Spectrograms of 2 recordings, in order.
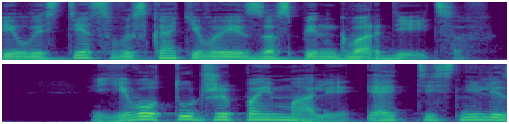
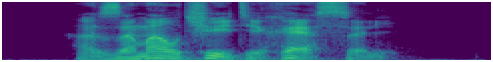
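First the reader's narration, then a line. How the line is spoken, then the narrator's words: Annoyed grumble. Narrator (Russian): проворчал император, досадливо морщась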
